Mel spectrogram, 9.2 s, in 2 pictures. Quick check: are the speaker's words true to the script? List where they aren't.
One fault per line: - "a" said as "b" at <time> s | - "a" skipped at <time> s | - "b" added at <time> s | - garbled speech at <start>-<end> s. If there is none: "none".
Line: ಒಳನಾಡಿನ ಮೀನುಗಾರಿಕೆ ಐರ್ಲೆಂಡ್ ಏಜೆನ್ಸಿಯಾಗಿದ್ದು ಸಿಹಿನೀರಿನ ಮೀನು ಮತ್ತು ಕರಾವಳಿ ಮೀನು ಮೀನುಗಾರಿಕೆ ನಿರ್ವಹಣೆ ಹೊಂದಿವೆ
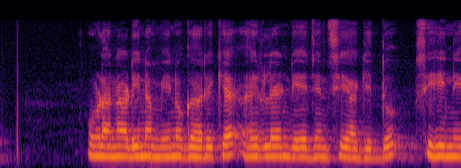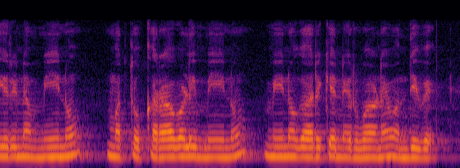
none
